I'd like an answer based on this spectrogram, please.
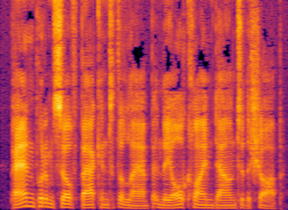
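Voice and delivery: ordinary delivery

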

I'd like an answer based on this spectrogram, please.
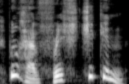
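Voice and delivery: a refined lady politely declining; signora's voice. Acted.

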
